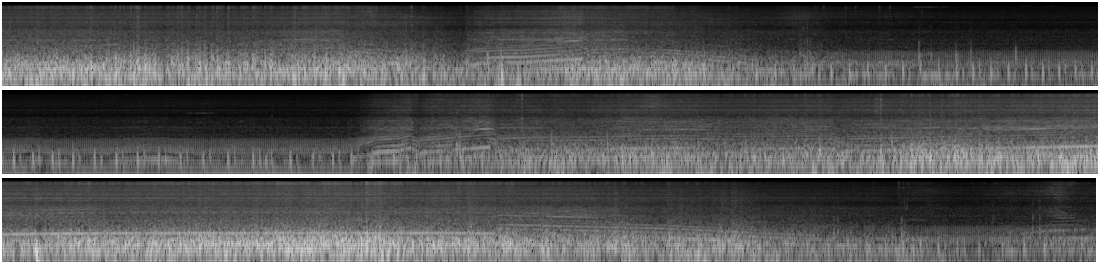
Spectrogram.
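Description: Honda Biz's small single-cylinder four-stroke engine under way in traffic: it speeds up, drops back to a quieter low drone for several seconds about a third of the way in, pulls away again, holds a steady pitch, and slows near the end.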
